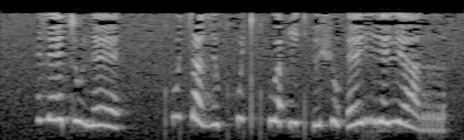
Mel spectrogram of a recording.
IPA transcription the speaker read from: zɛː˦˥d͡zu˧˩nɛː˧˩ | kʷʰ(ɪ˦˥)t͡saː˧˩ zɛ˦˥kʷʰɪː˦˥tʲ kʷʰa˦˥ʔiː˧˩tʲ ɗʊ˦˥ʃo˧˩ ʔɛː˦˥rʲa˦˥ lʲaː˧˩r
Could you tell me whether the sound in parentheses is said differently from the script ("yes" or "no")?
yes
